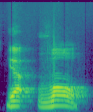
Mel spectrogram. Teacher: Namun ya pada dha pangkal lidah kita naikkan ya, dan suara ya ditebalkan.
